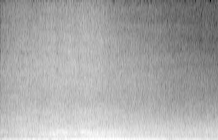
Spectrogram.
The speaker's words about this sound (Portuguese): Hoje viajamos de automóvel.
